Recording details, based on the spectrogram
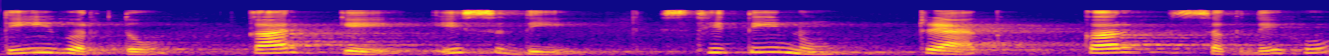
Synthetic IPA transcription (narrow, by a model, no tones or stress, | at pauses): d̪iʋəɾt̪o | kaɾkeɪsd̪i | st̪ʰit̪inũʈɾɛkː | əɾsəkd̪eɦo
